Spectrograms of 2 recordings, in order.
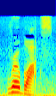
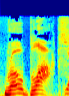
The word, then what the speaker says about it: Roblox: Roblox. – Roblox. – Yes. – How do you spell it? – R-O-B-L-O-X. – Okay. I keep thinking Roblox, but it's Roblox with an X.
